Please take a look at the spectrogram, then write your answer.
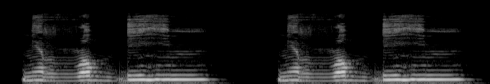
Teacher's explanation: un idgham sans nasillement car la lettre Nun Sakina est suivie de la lettre Ra, qui est une lettre de idgham sans nasillement.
